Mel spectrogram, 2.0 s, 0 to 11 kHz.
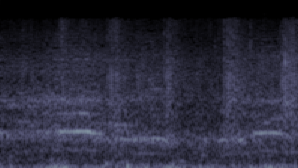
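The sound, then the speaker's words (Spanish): Football crowd noise at Fuenlabrada stadium late in the first half, with the home side leading 1-0: a steady, even roar of many voices holds at a moderate level throughout, with no distinct surges or chants standing out. “Anima el público en Fuenlabrada”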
